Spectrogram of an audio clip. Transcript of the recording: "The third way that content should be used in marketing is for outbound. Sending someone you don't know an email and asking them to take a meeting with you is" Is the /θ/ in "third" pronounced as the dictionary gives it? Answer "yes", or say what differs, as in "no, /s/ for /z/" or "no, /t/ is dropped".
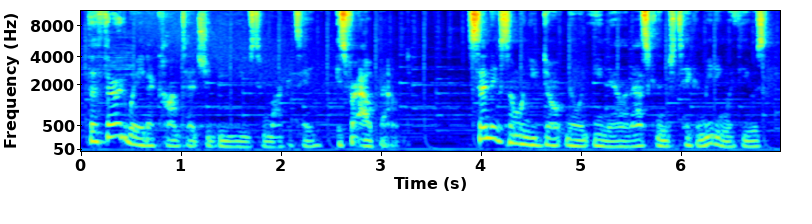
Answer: yes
